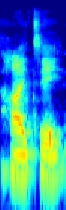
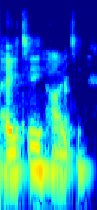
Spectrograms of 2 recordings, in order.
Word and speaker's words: Haiti: I did England versus Haiti. Or is it Haiti?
